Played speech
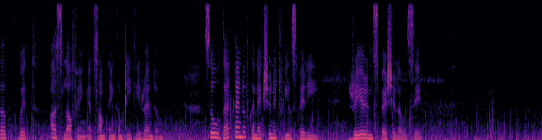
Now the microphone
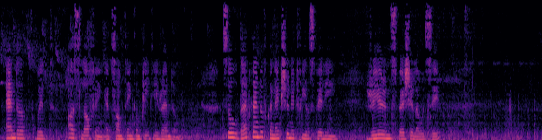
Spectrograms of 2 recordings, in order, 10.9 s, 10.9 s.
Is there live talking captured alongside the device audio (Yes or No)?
No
